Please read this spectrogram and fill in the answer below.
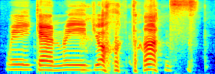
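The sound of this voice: A put-on character voice sits at a fairly high pitch. The intonation stays monotone and flat.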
